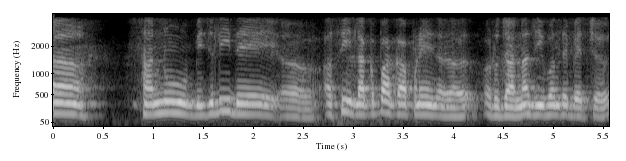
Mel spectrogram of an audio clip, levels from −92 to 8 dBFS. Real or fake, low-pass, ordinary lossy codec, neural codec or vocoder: real; 3.6 kHz; AAC, 24 kbps; none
